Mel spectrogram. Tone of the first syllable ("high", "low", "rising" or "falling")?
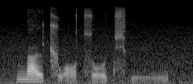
falling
